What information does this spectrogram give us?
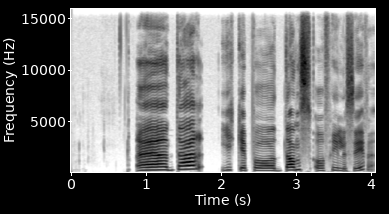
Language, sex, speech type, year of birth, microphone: Norwegian, female, spontaneous, 1991, Sennheiser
